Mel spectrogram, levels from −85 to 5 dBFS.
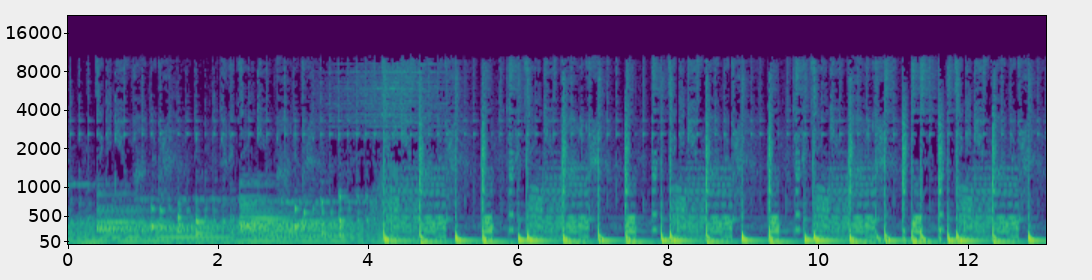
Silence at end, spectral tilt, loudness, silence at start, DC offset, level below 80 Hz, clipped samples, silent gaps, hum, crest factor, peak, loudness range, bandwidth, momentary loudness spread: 0 s; -6 dB/octave; -20 LUFS; 0 s; under 0.1%; -20 dBFS; under 0.1%; none; none; 16 dB; -2 dBFS; 4 LU; 11 kHz; 7 LU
